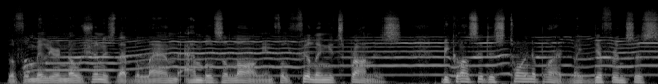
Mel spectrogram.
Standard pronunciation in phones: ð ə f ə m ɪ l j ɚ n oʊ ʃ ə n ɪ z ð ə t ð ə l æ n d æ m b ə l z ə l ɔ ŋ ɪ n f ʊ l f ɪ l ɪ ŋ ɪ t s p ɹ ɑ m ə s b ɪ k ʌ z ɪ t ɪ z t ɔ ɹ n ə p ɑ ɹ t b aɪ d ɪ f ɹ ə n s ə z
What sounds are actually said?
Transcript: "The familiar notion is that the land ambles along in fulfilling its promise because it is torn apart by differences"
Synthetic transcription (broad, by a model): ð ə f ə m ɪ l j ɚ n oʊ ʃ ə n ɪ z ð ə t ð ə l æ n d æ m b l z ə l ɔ ŋ ɪ n f ʊ l f ɪ l ɪ ŋ ɪ t s p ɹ ɑ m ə s b ɪ k ʌ z ɪ t ɪ z t ɔ ɹ n ə p ɑ ɹ t b aɪ d ɪ f ɹ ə n s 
